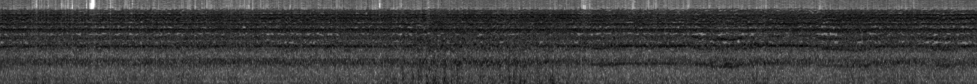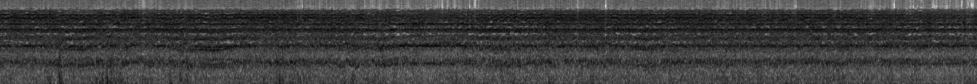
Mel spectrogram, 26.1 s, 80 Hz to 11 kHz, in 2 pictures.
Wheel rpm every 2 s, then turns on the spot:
230, 230, 220, 230, 230, 220, 220, 220, 230, 230, 230, 230, 230.
none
